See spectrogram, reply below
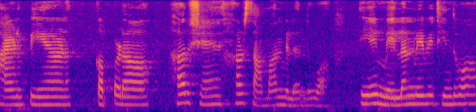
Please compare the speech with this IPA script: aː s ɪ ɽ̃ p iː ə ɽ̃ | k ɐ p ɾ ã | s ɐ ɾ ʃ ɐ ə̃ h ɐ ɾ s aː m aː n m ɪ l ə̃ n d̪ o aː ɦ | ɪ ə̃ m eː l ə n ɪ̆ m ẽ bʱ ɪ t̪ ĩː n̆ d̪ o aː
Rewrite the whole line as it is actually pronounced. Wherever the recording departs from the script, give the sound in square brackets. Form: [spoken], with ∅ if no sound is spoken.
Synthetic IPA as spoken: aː [∅] ɪ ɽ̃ p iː ə ɽ̃ | k ɐ p [ɽ] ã | [h] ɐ ɾ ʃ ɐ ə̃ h ɐ ɾ s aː m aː n m ɪ l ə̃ n d̪ o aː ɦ | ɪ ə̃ m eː l ə n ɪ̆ m ẽ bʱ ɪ [t̪ʰ] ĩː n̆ d̪ o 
